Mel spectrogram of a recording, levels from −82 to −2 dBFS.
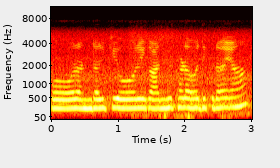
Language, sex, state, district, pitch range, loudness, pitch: Hindi, female, Madhya Pradesh, Dhar, 225-240 Hz, -12 LUFS, 235 Hz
